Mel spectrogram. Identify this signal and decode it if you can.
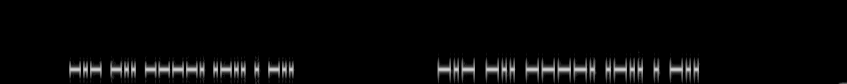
Morse code, heard as a keyed tone, about 37 wpm, 700 Hz. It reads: KD9LED KD9LED
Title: Speed Racing - USA Call Signs 30wpm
